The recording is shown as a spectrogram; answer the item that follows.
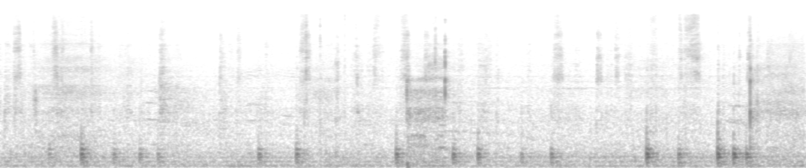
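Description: A pen scratches on paper during a geometry theorem lesson, quiet close strokes in short irregular bursts, with no talk over them.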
